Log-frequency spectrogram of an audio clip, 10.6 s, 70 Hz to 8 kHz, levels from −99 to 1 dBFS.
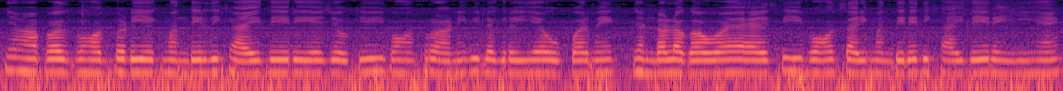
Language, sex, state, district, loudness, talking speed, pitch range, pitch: Hindi, female, Chhattisgarh, Balrampur, -30 LUFS, 185 wpm, 175-180 Hz, 175 Hz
